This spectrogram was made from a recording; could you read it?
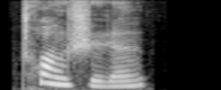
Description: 创始人 (chuàng shǐ rén): creator; founder.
